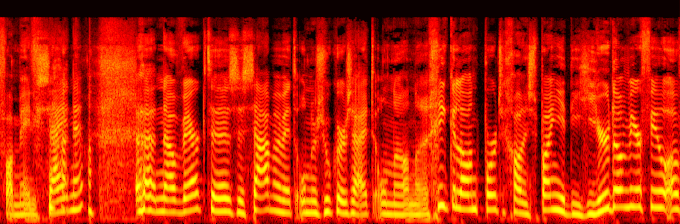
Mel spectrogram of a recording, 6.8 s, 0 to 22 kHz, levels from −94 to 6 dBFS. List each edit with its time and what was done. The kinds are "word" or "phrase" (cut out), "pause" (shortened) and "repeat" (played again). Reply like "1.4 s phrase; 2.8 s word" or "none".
none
